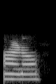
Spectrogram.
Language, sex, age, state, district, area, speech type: Malayalam, female, 18-30, Kerala, Thiruvananthapuram, rural, conversation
